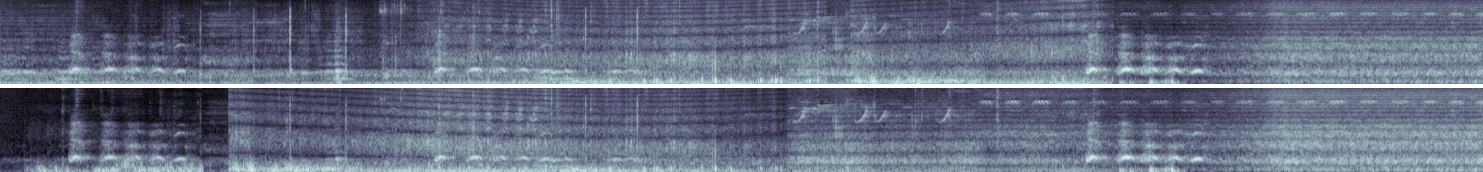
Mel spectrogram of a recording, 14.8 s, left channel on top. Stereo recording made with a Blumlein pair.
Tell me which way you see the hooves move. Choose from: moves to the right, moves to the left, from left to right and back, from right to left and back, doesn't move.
moves to the left.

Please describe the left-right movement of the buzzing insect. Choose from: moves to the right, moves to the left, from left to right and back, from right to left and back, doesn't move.
moves to the right.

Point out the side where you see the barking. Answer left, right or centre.
centre.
